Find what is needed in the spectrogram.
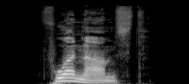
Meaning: second-person singular dependent preterite of vornehmen
- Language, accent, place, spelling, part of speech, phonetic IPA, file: German, Germany, Berlin, vornahmst, verb, [ˈfoːɐ̯ˌnaːmst], De-vornahmst.ogg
